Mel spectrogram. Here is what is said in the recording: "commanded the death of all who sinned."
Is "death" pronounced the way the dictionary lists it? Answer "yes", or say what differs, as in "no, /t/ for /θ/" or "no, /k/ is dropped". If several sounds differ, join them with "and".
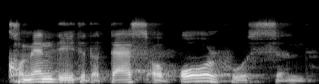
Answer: no, /s/ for /θ/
